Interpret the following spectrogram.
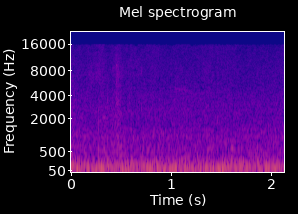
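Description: Background room tone: a steady low rumble with a faint hiss, and one faint tick about half a second in.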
